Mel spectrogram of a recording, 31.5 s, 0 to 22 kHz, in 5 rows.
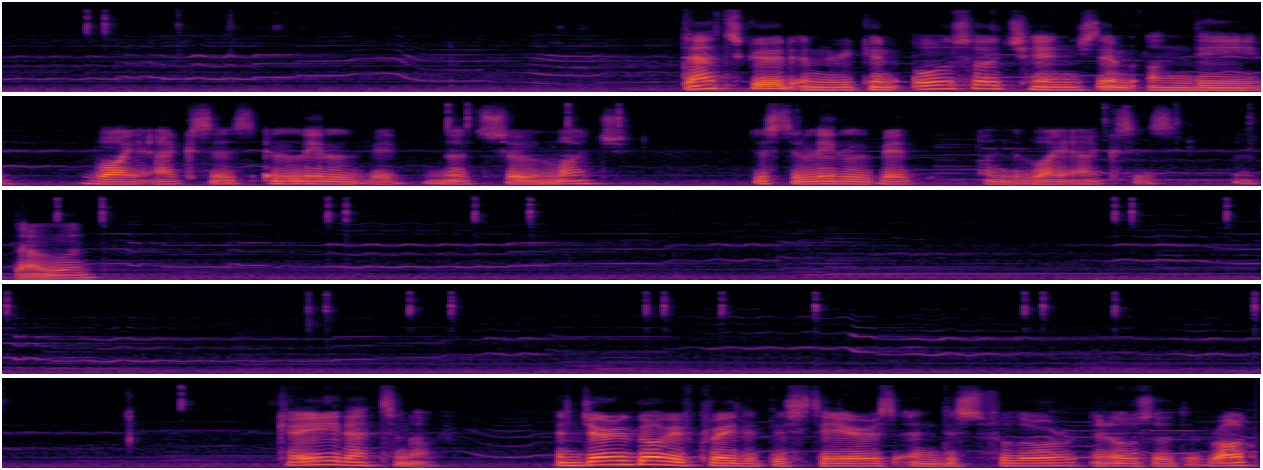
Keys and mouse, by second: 0.4 click, 0.9 shift+middle click, 1.4 Tab, 2.8 Tab, 3.8-4.2 middle drag, 4.7-5.1 drag, 5.2 g, 5.7 x, 6.4 y, 8.5 drag, 9.2 drag, 10.2 g, 10.5 y, 11.8 right drag, 12.2 shift+middle click, 13.0 click, 13.4 g, 13.7 y, 14.2 click, 15.1 drag, 15.7 g, 15.9 y, 18.1 drag, 18.8 drag, 19.2 g, 19.4 y, 20.4 drag, 20.9 drag, 21.3 g, 22.1 drag, 22.6 click, 23.2 g, 23.4 y, 24.0 drag, 24.6-25.1 drag, 25.4 g, 26.1 click, 26.8 drag, 27.2 g, 27.7 drag, 28.0 g, 28.1 y, 28.5 drag, 29.6 drag, 29.9 g, 30.0 y, 30.8 click.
